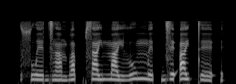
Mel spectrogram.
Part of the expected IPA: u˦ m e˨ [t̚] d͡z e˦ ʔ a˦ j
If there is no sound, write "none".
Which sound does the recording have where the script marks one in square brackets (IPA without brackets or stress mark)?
t̚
